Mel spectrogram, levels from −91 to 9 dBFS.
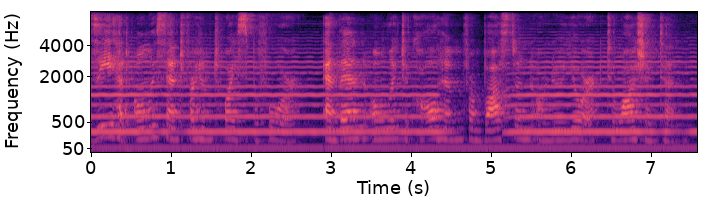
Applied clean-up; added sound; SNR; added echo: none; Bowed string instrument; 3 dB; reverberation time 0.8 s.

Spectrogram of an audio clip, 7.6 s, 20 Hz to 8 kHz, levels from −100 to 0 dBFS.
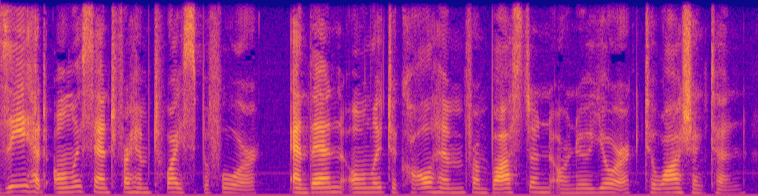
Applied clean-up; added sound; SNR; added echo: none; none; none; none.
